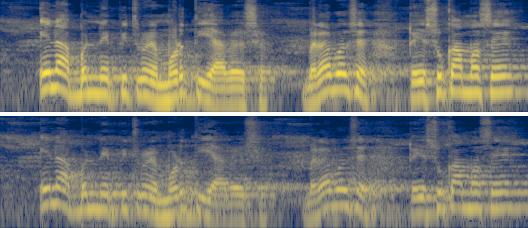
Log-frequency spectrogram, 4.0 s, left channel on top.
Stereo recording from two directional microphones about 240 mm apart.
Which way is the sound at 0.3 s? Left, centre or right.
Left.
